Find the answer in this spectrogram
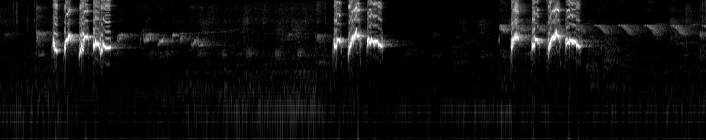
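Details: Red-whiskered bulbul singing a combative training song: three bursts of quick, slurred whistled notes, each under a second, with a faint steady hum in the background.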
